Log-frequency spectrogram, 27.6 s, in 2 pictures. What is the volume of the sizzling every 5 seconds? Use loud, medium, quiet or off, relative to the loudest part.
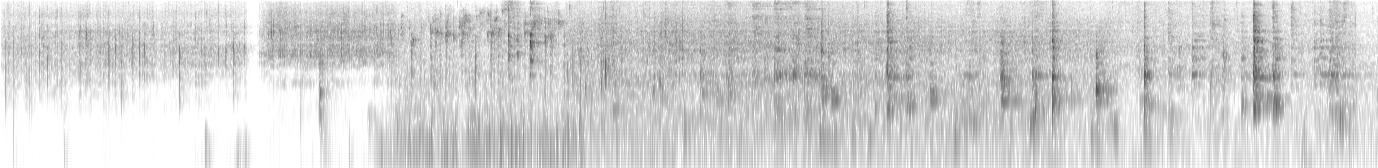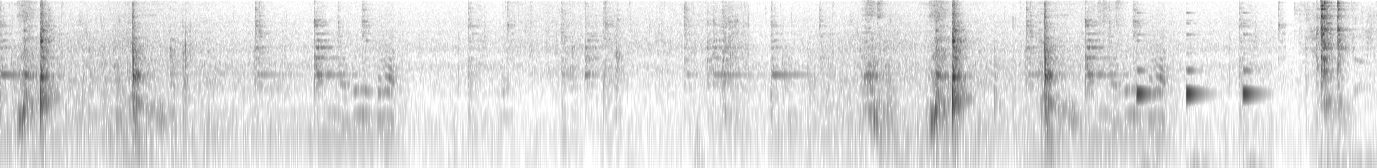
loud, loud, loud, medium, medium, medium.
